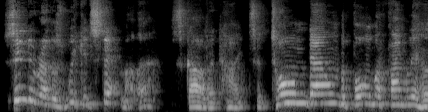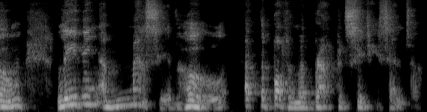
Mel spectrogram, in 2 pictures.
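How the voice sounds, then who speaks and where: A woman's voice: mid-range voice, sing-song, moderate pace, close to an everyday voice, poor audio. Woman acting an earnest, theatrical prosecutor. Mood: dramatic storytelling. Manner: formal, storytelling, deferential. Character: earnest, theatrical prosecuting lawyer recounting a case. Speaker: prosecuting lawyer. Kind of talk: comic courtroom radio play acting.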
